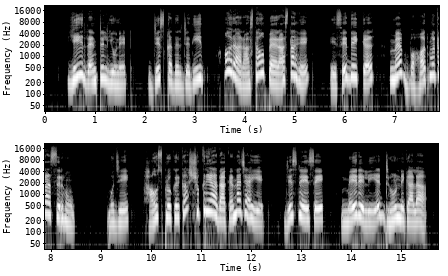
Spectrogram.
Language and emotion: Urdu, surprised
